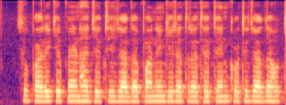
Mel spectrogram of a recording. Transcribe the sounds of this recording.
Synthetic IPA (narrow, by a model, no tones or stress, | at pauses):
sʊpaːɾikepeːɳɦɛd͡ʒet̪ʰizjaːd̪apaːnĩɡiɾət̪ɾət̪ʰet̪eːnkoːt̪ʰid͡ʒjaːd̪aɦot̪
